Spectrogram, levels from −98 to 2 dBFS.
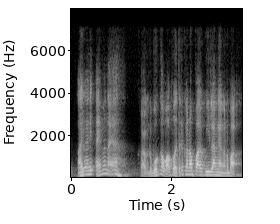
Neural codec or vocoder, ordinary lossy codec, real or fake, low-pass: codec, 24 kHz, 0.9 kbps, DualCodec; none; fake; 7.2 kHz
